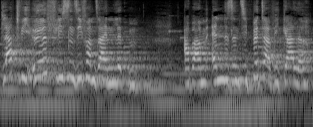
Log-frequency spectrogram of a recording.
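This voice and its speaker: Woman playing a fervent young nun praying solemnly, high voice, super echoey with music behind. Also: normal speed, natural voice. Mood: solemn, stern. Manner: solemn, reciting prayers and scripture. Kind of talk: TV drama acting.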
